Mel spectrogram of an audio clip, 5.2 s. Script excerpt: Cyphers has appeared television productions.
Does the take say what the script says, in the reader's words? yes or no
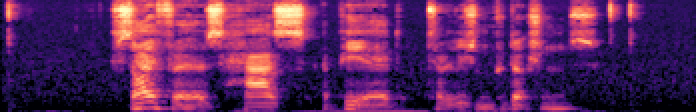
yes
